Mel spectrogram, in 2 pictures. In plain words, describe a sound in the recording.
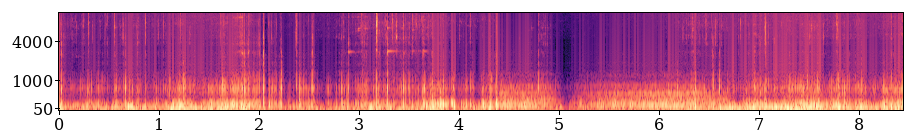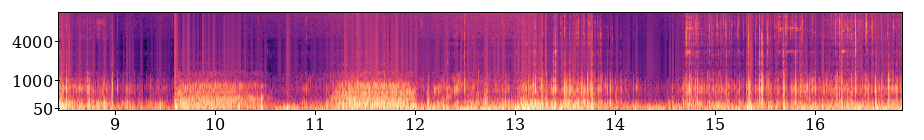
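Muffled water churns and rumbles close by.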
